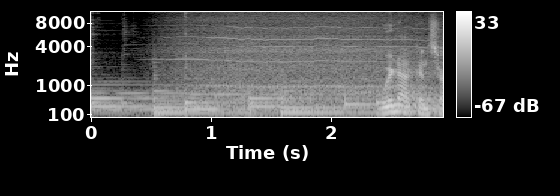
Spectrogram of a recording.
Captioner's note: drilling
